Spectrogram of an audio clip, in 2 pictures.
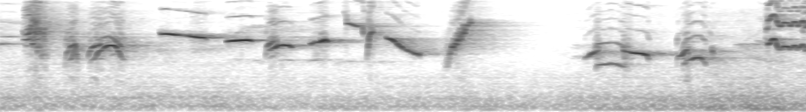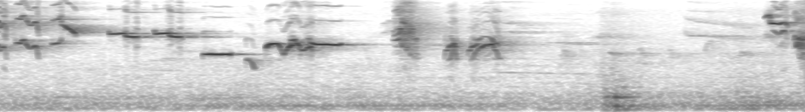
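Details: Kacer (Oriental magpie-robin) in evening song used as a lure: bursts of fast chattering notes and clear whistled slurs, a brief pause near three seconds, then more varied rolling phrases and chips.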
